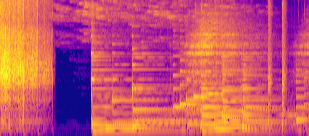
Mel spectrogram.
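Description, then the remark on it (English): A church audience claps loudly for about a second as a clap offering to the Lord at the close of a service, before it cuts off abruptly; after a short silence, sustained keyboard music with steady chords begins. “Come on, let's give the Lord a clap offering, shall we?”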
